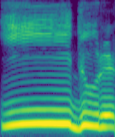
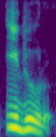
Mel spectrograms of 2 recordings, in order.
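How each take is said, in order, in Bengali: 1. প্রথম স্বরধ্বনিটি টেনে দীর্ঘ করে বলা হয়। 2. প্রথম স্বরধ্বনিটি হ্রস্ব রাখা হয়। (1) "এটা বলা যায় না" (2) "ওটা হ্রস্ব ই"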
